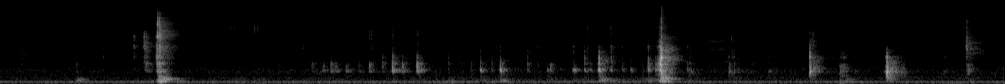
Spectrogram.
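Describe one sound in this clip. A screwdriver scrapes and clicks against metal screws.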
